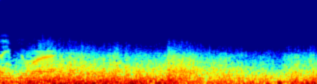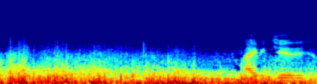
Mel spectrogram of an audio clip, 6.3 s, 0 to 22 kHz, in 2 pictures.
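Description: Wind buffets the microphone in steady, loud, broadband rumbling while a TYH TY-16 Phantasm toy drone, a DJI clone, flies outdoors; the gusting roar continues without pause, with a brief whine near the end.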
